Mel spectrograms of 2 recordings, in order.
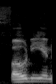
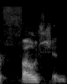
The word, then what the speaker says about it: Photian: photo i i'm curious is it pronounced the fodian or photion schism i've heard both yep i've heard both i've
